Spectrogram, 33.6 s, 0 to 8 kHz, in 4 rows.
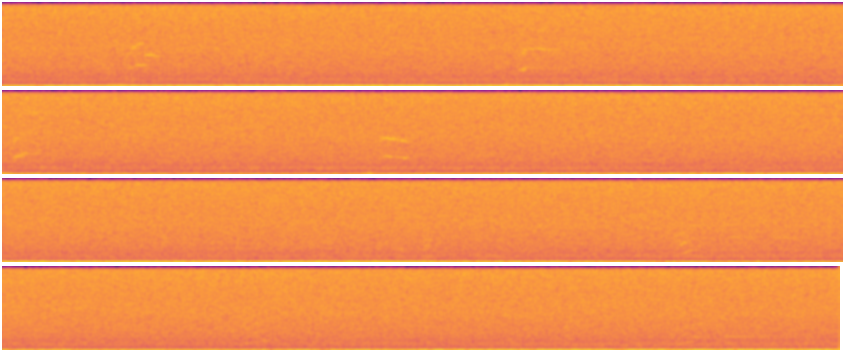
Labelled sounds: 5.3	5.6	humpback whale, 3.4 to 3.6 kHz
8.5	8.8	humpback whale, 1.6 to 2.0 kHz
12.2	12.5	humpback whale, 1.5 to 3.5 kHz

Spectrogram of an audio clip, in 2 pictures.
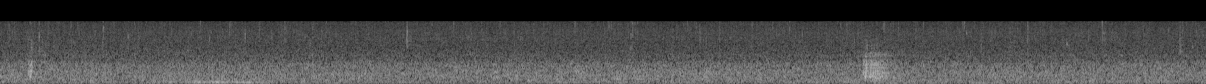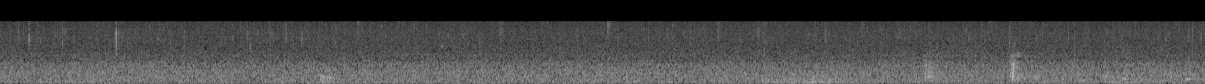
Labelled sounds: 8.7	8.9	croaking sound likely from a nearby submerged object, 1.4 to 1.7 kHz

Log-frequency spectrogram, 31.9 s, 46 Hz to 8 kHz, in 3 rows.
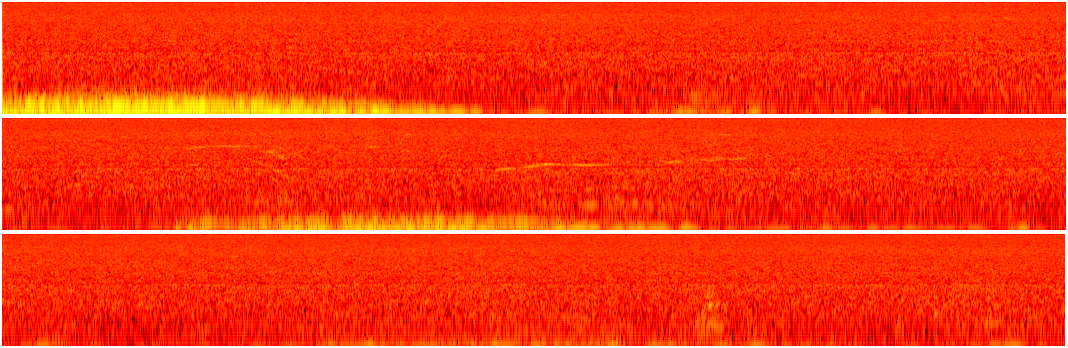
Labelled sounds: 12.8	13.0	humpback whale, 2.1 to 2.2 kHz
15.8	16.6	humpback whale, 0.80 to 0.99 kHz
17.6	17.9	humpback whale, 1.1 to 1.3 kHz

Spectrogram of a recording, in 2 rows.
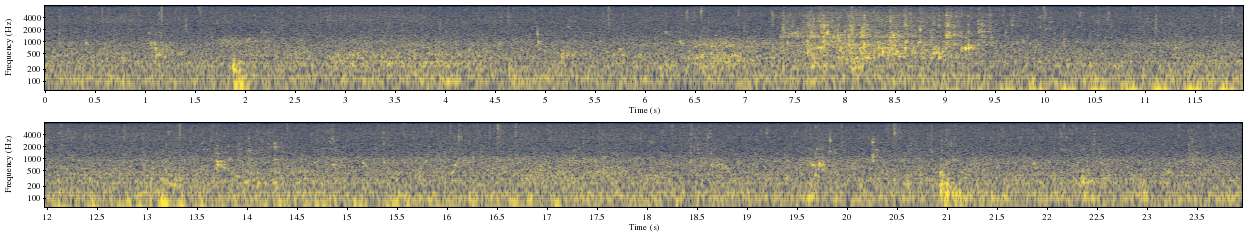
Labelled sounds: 7.3	7.6	water noise, 1.2 to 1.8 kHz

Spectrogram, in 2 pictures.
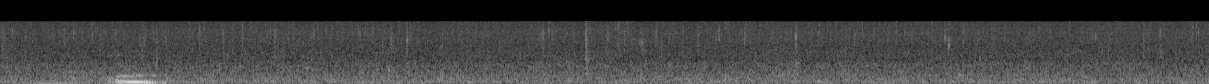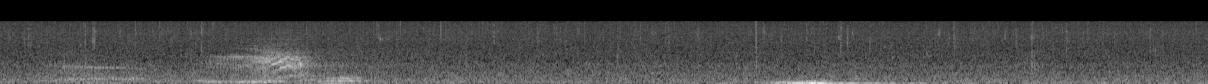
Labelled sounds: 12.7	13.3	humpback whale, 0.78 to 0.91 kHz
14.1	15.1	humpback whale, 0.78 to 1.8 kHz

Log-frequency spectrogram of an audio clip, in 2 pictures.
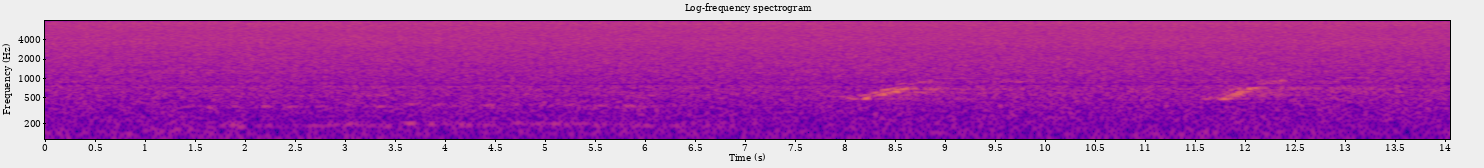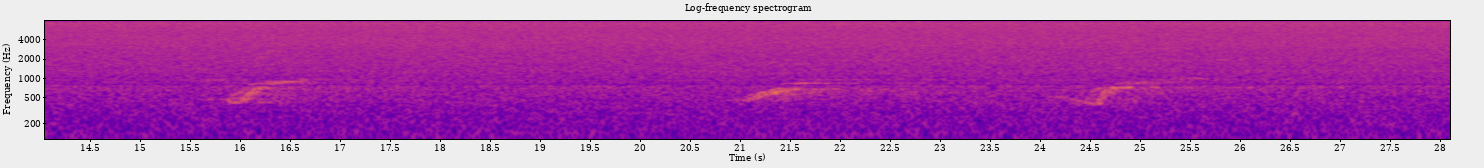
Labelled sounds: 12.1	12.4	humpback whale, 0.80 to 0.99 kHz
16.1	16.7	humpback whale, 0.80 to 0.99 kHz
21.5	21.8	humpback whale, 0.80 to 0.99 kHz

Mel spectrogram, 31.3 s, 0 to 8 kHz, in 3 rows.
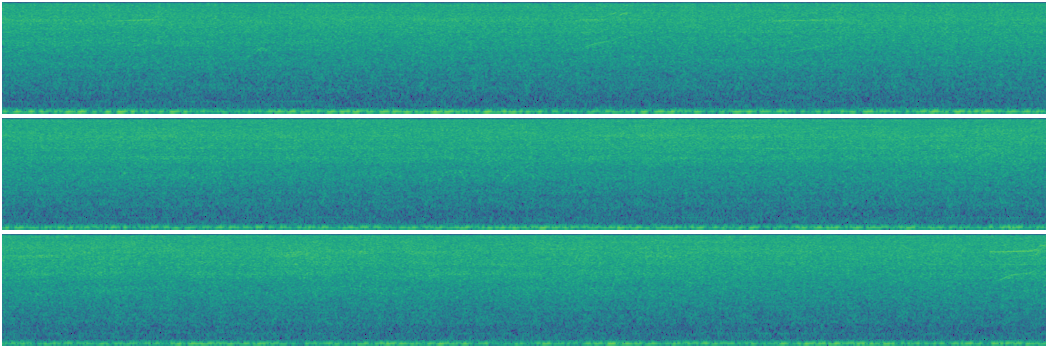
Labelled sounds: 30.7	31.3	killer whale, southern resident, 4.6 to 6.0 kHz

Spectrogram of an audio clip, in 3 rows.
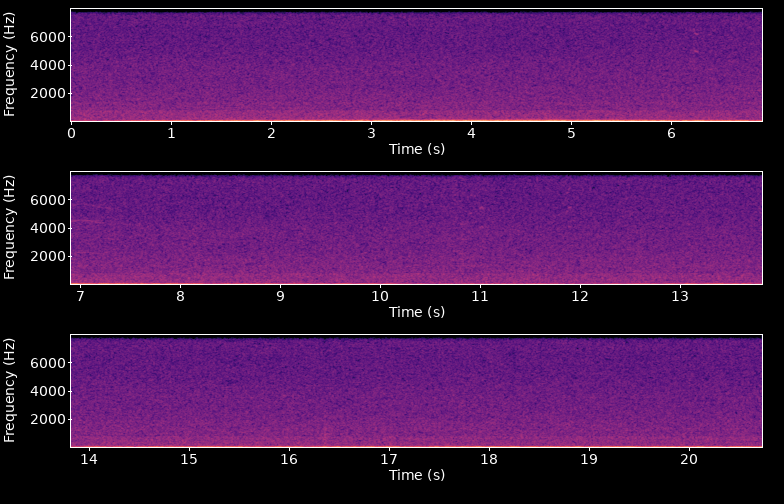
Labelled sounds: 6.9	7.3	Pacific white-sided dolphin, 4.3 to 4.6 kHz

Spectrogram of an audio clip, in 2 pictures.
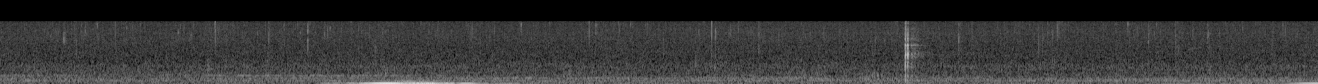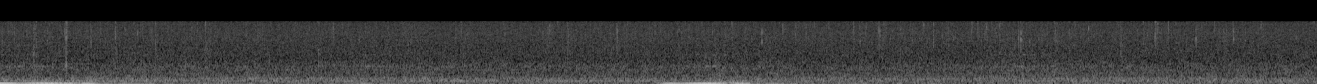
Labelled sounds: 9.0	9.3	click-like sound, 2.3 to 2.6 kHz

